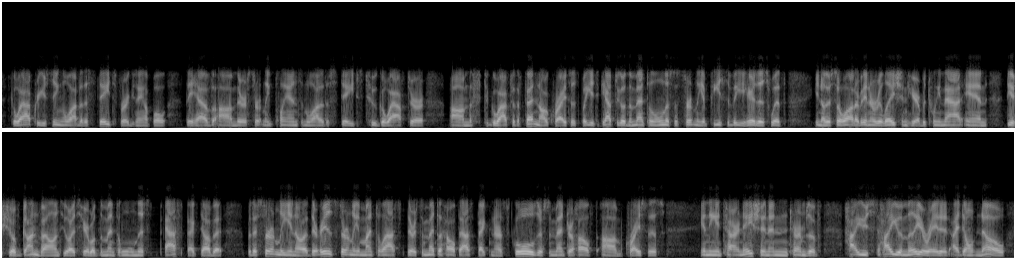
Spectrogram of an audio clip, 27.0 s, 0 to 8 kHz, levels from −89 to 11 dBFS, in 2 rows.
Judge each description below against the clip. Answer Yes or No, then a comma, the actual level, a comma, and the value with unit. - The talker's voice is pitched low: Yes, low, 115 Hz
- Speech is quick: Yes, fast, 265 wpm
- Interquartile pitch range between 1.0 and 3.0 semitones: Yes, narrow, 2.6 semitones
